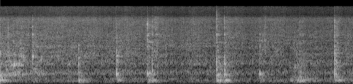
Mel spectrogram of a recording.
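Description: Ground spinach stirred into chicken frying in a pan, a steady loud sizzle with regular scraping stirs of a spoon throughout, close and with no voices.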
